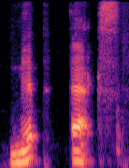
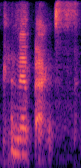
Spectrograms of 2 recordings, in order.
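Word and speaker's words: Knipex: You say the K. It's Kipex.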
